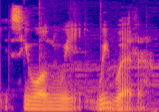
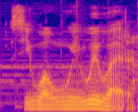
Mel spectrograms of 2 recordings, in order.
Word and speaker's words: Sigourney Weaver: Całą tą serię poza oczywiście Obcym łączy jeszcze jedna postać, pani Sigourney Weaver. Sigourney Weaver. A może po prostu Sigourney Weaver.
